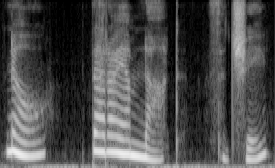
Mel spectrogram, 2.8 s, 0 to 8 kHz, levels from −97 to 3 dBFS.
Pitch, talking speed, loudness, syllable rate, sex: 240 Hz, 155 wpm, -13 LUFS, 3.7 syllables/s, female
